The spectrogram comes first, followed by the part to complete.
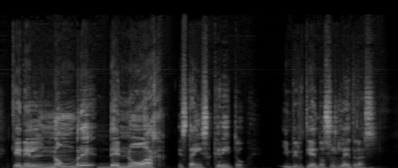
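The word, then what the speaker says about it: נֹחַ: Por ejemplo, en el punto que estamos leyendo del verso 8 dice, pero Noaj, pronunciémoslo en hebreo, Noaj, halló gracia.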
